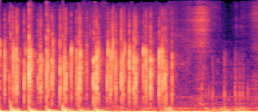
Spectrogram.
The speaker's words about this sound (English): So, little golf clap for both those horses.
